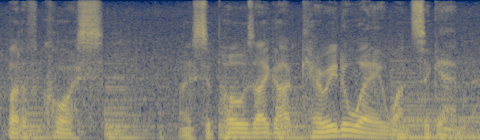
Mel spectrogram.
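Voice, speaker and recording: A man's voice: sits low, expressive, moderate pace, over loud music. A man playing an exuberant courtly retainer in a video game, with a flowery, formal and effusive way of talking. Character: exuberant, courtly male retainer, easily carried away.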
